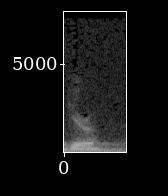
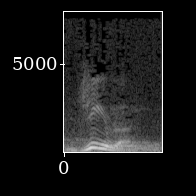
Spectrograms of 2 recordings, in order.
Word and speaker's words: Gera: You notice I'm pronouncing that carefully, Gera. Gera.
